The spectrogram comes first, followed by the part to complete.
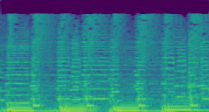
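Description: Instrumental polka music with accordion over a bouncing bass-and-chord beat, about two beats a second.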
